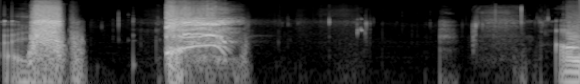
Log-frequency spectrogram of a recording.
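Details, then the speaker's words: Person who choked while drinking water gives two loud, harsh coughing bursts with a strained catch of breath, then quiet; coughing after choking. "drinking my water and I choked on it"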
